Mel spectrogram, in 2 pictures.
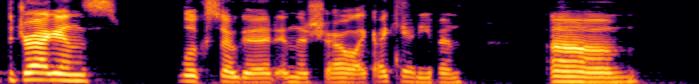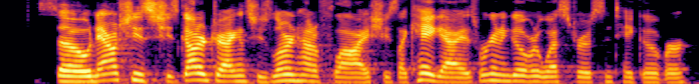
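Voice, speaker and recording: A young woman hosts a live recap show in a loose, chatty way, laughing often and cursing freely. Her voice sits at an average pitch for a woman. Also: bright, forceful tone. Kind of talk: casual live recap chat.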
